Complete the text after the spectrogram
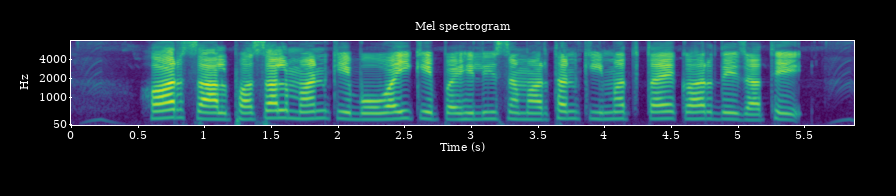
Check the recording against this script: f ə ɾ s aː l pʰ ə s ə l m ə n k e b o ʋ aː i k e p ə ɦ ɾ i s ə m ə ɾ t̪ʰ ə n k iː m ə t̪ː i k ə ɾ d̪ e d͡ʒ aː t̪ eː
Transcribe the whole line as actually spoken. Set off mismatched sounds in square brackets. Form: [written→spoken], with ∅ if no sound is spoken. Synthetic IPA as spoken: [f→h] ə ɾ s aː l pʰ ə s ə l m ə n k e b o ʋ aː i k e p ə ɦ [ɾ→l] i s ə m ə ɾ t̪ʰ ə n k iː m ə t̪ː [i→ɛ] k ə ɾ d̪ e d͡ʒ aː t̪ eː

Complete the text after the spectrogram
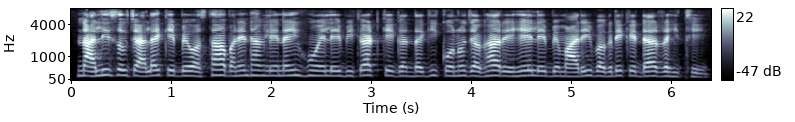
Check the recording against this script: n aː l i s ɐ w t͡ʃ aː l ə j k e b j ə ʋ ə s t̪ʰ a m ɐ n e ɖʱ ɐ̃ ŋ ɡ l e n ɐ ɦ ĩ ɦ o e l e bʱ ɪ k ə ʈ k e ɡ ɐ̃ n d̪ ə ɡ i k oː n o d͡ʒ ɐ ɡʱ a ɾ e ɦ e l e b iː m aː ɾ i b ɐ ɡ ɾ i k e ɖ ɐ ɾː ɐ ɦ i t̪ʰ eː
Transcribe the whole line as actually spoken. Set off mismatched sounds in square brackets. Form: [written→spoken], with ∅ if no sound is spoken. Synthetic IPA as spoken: n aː l i s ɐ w t͡ʃ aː l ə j k e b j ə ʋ ə s t̪ʰ a [m→b] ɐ n e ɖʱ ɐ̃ ŋ ɡ l e n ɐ ɦ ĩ ɦ o e l e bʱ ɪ k ə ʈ k e ɡ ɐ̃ n d̪ ə ɡ i k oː n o d͡ʒ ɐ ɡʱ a ɾ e ɦ e l e b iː m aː ɾ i b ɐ ɡ ɾ [i→e] k e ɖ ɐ ɾː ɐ ɦ i t̪ʰ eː

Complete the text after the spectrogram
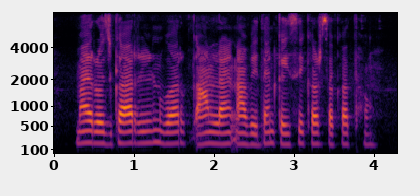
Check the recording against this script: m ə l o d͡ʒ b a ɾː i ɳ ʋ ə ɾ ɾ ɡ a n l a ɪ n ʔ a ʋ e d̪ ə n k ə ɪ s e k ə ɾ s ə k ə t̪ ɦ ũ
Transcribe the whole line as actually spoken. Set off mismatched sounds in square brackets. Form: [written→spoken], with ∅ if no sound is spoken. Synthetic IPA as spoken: m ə [l→ɾ] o d͡ʒ [b→ɡ] a ɾː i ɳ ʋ ə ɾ ɾ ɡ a n l a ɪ n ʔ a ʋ e d̪ ə n k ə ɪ s e k ə ɾ s ə k ə t̪ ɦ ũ

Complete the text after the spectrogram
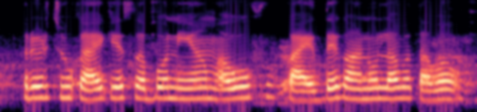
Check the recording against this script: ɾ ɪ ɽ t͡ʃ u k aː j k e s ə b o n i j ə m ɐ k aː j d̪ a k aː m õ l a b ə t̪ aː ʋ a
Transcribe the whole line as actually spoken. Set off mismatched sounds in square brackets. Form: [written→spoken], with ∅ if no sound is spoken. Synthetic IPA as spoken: ɾ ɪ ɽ t͡ʃ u k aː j k e s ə b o n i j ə m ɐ k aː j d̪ [a→e] k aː [m→n] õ l a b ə t̪ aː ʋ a

